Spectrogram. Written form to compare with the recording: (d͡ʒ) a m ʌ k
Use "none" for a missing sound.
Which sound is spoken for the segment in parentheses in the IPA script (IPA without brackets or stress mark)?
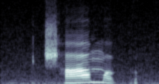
t͡ʃʰ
